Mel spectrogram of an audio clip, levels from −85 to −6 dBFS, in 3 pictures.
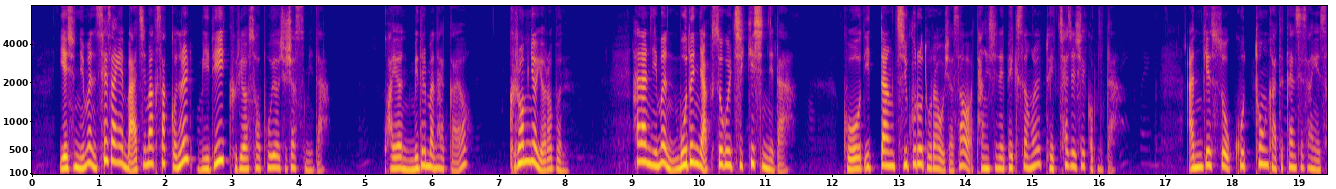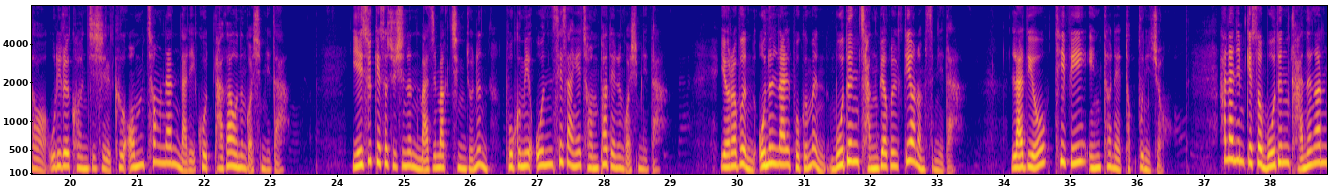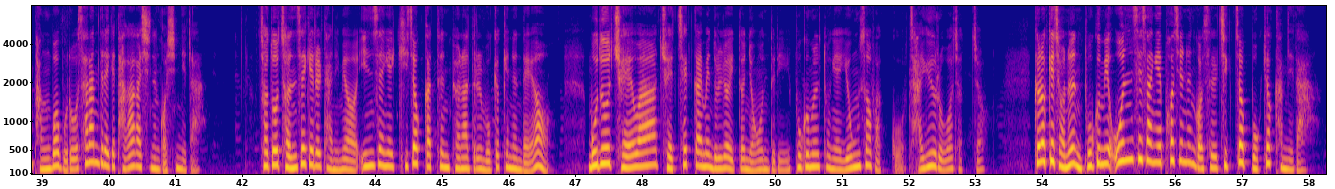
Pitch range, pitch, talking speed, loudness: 185-245 Hz, 210 Hz, 285 characters per minute, -20 LUFS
